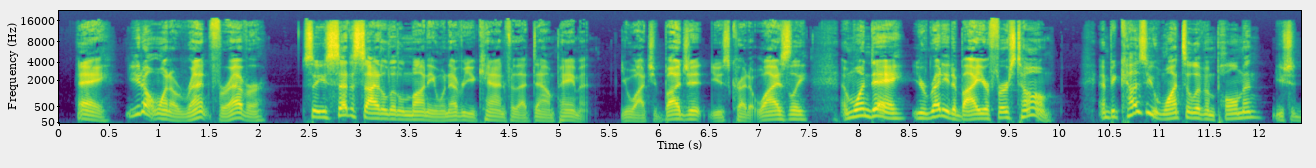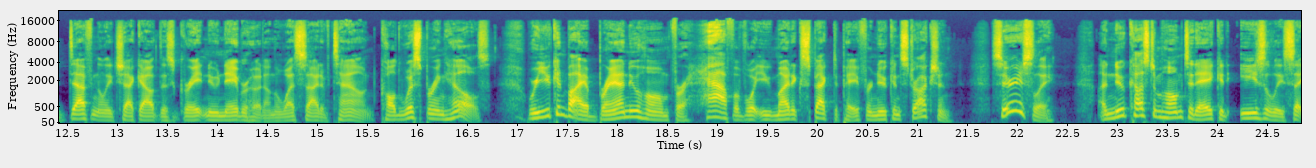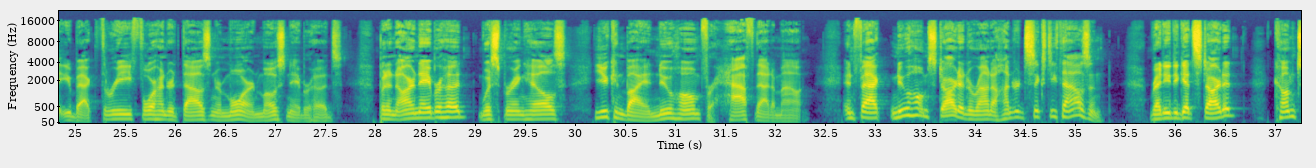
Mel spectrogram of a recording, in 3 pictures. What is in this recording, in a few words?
radio advertising; whispering hills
